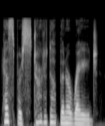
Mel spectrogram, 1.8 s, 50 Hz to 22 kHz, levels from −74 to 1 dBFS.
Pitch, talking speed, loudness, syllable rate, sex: 165 Hz, 205 wpm, -17 LUFS, 5.2 syllables/s, female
